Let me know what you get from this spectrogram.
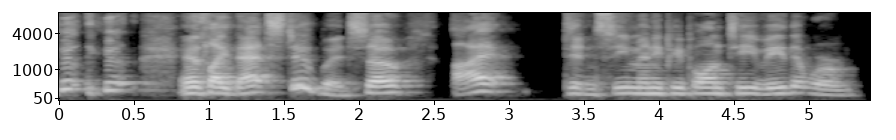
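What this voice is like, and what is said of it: Usual voice. Nothing is said of it.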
